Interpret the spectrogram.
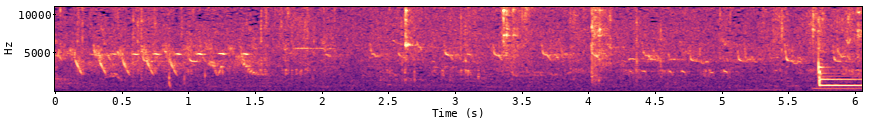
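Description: Small birds chirping: a run of quick, falling high notes over steady outdoor background noise. Near the end a sudden short, steady beep-like tone with a click at its start, the loudest sound.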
